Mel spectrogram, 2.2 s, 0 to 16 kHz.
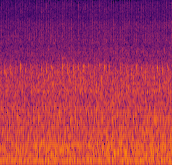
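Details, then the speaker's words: Oliver 1550 diesel tractor after reinstalling rebuilt number six injector: uneven hollow idle with one cylinder not pulling; ports six through three warming but number one not running, exhaust port cold, injector suspected and to be pulled. "number six is warming up good five four three now number one ain't wanting to run"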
